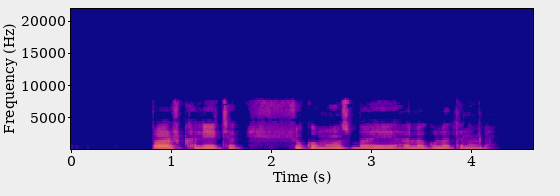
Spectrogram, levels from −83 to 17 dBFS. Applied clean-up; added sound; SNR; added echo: none; none; none; none.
